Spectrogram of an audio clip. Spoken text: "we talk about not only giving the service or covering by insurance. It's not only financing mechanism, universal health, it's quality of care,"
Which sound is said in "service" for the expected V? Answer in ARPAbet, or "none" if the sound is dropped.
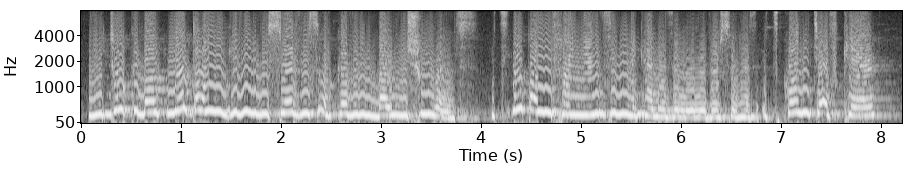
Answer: V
